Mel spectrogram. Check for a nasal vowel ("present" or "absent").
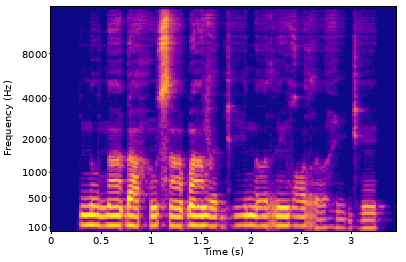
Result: present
